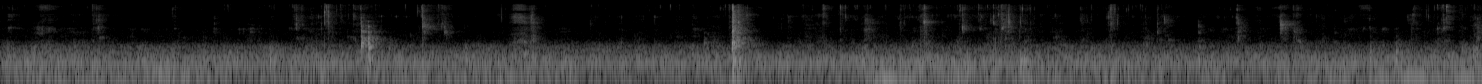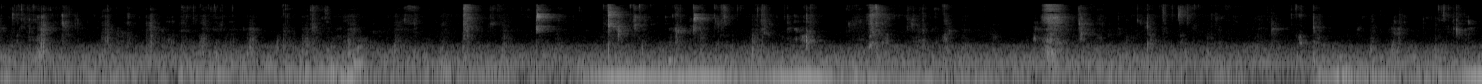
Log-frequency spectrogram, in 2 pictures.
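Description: Faint, close-up eating sounds: a person chewing roasted Cornish hen and pulling the meat apart by hand, with many small scattered wet mouth and finger clicks, over a steady low hum.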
